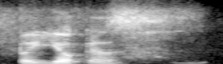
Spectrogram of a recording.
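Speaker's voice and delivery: "Bayukas" said very slowly, feeling out each syllable; slow, careful "Bayukas", unsure of the name; unsure pronunciation. Real, not acted. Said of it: "I couldn't even pronounce the name".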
